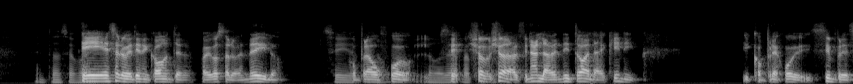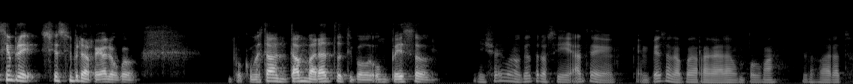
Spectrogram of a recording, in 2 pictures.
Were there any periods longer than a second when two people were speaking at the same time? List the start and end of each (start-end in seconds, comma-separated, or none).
3.5-5.2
